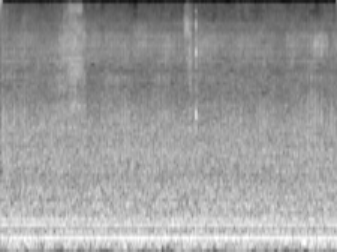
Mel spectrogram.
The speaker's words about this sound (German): ich fahre ja jetzt gerade zur Arbeit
